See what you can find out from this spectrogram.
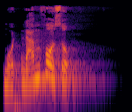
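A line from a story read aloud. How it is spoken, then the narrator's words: Angry. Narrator (Vietnamese): Quách Ích tức giận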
